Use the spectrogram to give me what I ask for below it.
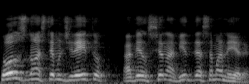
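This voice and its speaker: Ordinary pitch variation in a man's high voice. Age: 70s. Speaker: retired teacher. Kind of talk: testimony.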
